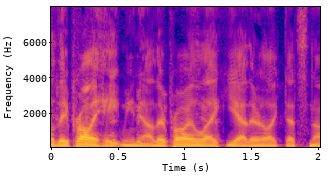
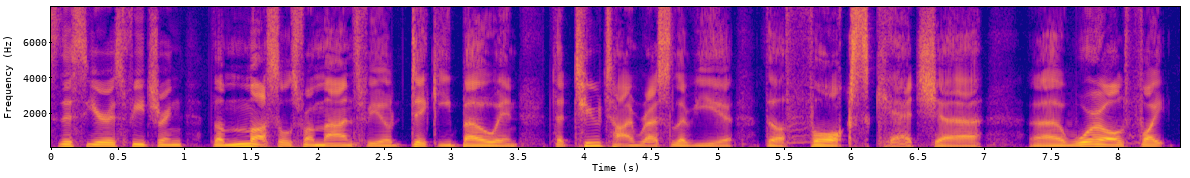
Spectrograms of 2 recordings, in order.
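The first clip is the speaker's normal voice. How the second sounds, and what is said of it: Unconvincing put-on British accent. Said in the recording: “that's not a British accent”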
